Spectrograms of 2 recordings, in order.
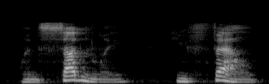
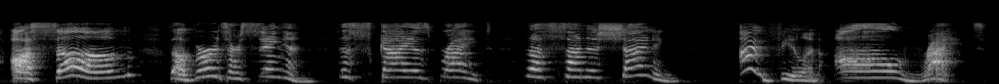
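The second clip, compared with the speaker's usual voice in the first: delighted squirrel; 14 semitones higher than usual. A narrator's reading. Squirrel thrilled by the sunglasses, high and gleeful. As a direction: gush like the world just lit up.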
